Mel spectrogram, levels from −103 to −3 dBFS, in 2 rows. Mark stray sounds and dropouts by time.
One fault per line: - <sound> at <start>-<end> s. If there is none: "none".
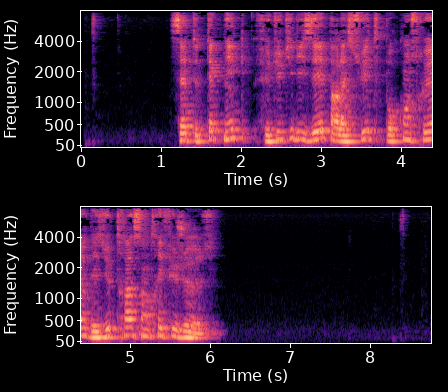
none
